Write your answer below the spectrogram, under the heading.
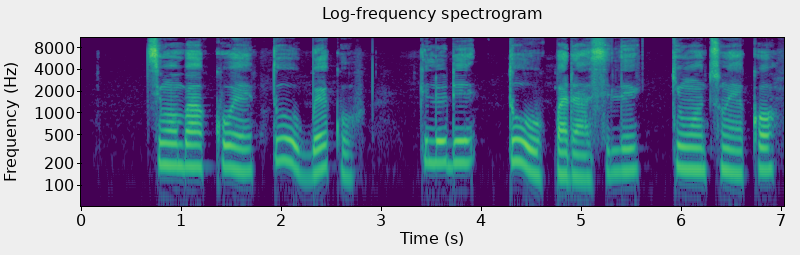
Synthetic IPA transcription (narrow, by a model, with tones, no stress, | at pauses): ti˦w̃ɔ̃˦ba˦ko˦ɛ˧to˦˨ɡ͡bɛ˨˦ko˨ | ki˦lo˦de˦ | to˦˨k͡pa˨da˨si˨˦le˦ | ki˦w̃ɔ̃˦tũ˦ɛ˧kɔ˦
